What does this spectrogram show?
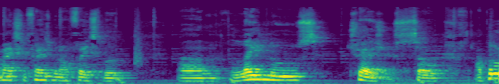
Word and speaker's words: Lalu's: have here you see right here laylee's treasures this is how you pronounce it we got francine frankincense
